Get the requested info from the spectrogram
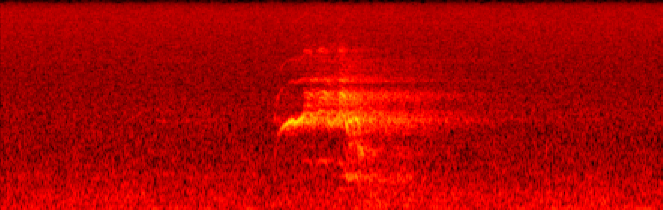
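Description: A horse whinnies once, about two seconds in: a short call that jumps up in pitch and then falls away.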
